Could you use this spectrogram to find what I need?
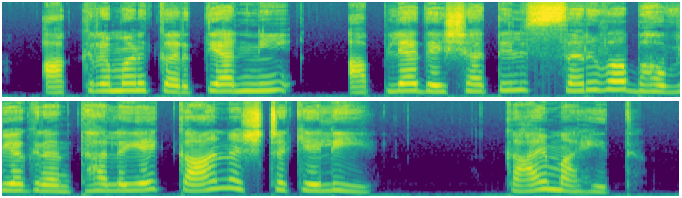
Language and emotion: Marathi, sad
